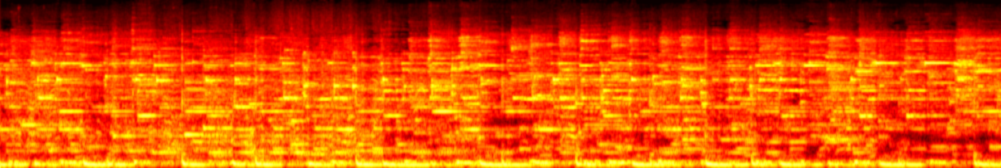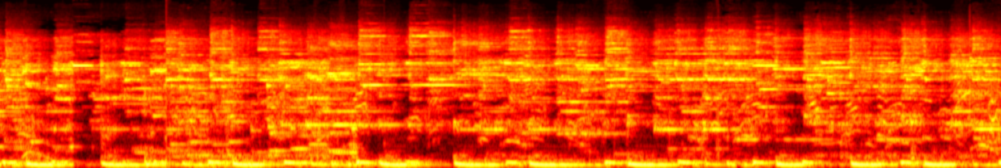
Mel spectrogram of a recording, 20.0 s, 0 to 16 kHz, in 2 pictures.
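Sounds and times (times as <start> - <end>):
ringing pitched melody notes: 0.0 - 16.1
music with steady beat: 0.0 - 20.0.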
